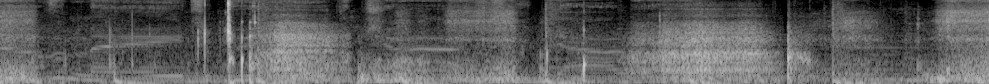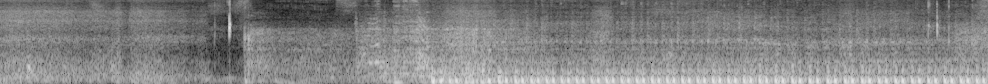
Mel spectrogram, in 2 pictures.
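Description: A motorcycle on rural American village roads, engine note shifting with clatter and rattles under wind noise, then a steady, louder throbbing hum as it rides on.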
